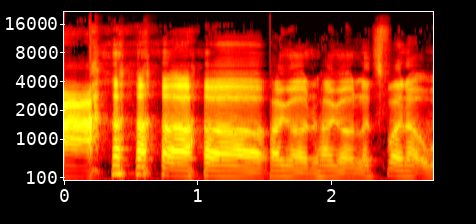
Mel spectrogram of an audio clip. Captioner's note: laughs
